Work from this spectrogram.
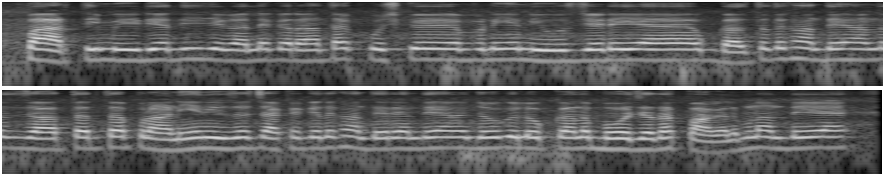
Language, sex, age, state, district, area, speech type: Punjabi, male, 18-30, Punjab, Rupnagar, urban, spontaneous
